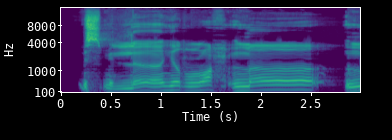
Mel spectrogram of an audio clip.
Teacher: ما موٹا رکھنا ہے، مطلب الف کو جو ہے نا آپ نے گرانا نہیں بالکل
